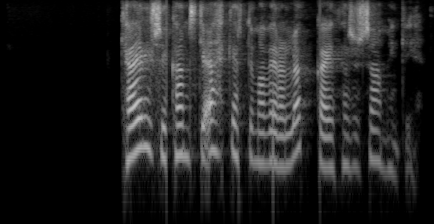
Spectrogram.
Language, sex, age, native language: Icelandic, female, 50-59, Icelandic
